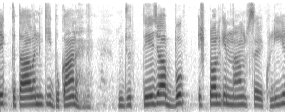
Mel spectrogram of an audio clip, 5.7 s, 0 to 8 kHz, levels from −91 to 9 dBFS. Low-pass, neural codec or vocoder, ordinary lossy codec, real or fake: 7.2 kHz; none; none; real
